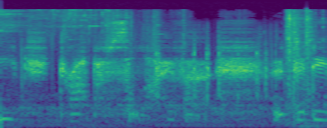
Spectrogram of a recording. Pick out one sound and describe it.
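A cash register drawer rattles open.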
